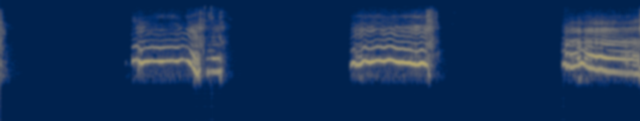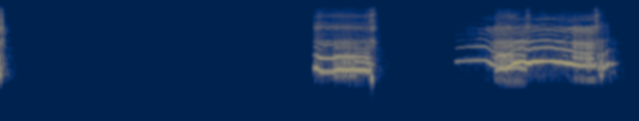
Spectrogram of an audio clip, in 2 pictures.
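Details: Fox whines: five drawn-out, wavering cries, some sliding downward and some warbling. They are spaced a second or more apart, with a long quiet gap before the last two.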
